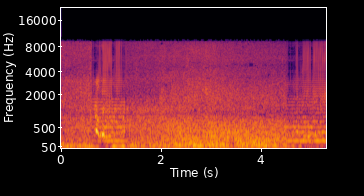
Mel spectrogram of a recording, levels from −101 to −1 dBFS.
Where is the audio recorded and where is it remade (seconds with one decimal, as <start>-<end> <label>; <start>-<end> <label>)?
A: 0.0-0.6 recorded; 0.6-1.3 remade; 1.3-4.5 recorded; 4.5-5.3 remade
